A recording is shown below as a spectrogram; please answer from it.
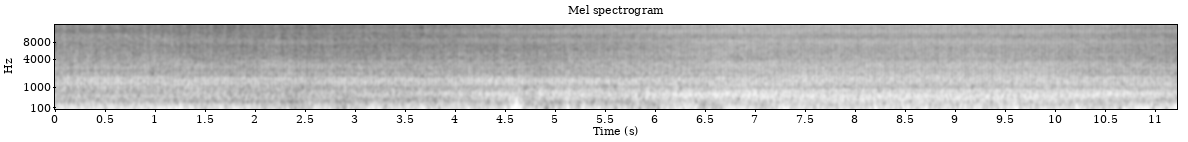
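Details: Ford Mondeo 3 engine idling with an uneven knock, roughly two or three a second, likely valvetrain; owner feared the worst but it turned out to be probably a failed valve, a simple cause.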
